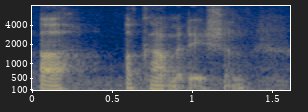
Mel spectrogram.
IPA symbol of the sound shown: ə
